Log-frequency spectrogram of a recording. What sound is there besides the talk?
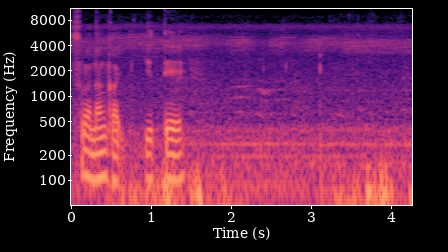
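cicadas chirping outdoors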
